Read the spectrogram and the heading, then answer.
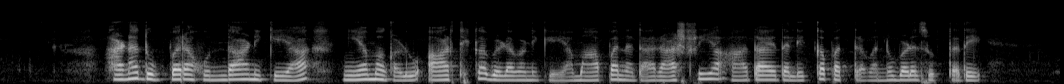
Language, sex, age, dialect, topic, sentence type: Kannada, female, 25-30, Coastal/Dakshin, banking, statement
